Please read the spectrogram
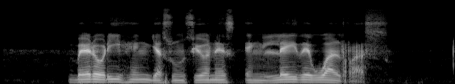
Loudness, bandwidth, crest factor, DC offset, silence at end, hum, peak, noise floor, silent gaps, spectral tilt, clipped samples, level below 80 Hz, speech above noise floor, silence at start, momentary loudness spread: -22 LUFS; 14.5 kHz; 22 dB; under 0.1%; 0.7 s; none; -4 dBFS; -65 dBFS; none; -5 dB/octave; under 0.1%; -60 dBFS; 43 dB; 0.7 s; 14 LU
